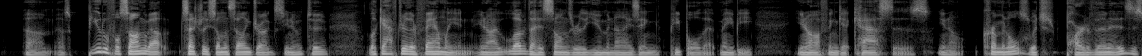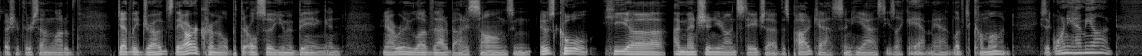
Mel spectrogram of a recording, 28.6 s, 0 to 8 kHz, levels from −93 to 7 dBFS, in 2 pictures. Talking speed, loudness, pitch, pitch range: 235 wpm, -30 LUFS, 105 Hz, 95-120 Hz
